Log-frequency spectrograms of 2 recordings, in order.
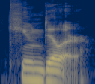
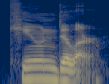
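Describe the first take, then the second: Both takes have the same delivery.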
